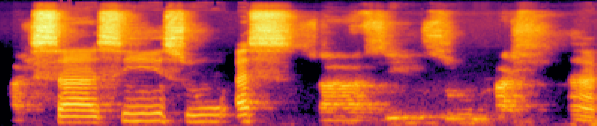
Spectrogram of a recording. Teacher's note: Di sini bukan nash, tapi nas. Ujung lidah ketemu ujung di bawah.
